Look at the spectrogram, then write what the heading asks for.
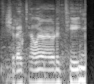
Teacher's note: Should I tell her I ordered tea? I ordered both a little flatter, lower in pitch.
